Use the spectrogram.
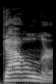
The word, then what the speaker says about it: Gallner: gallner which I found out you're supposed to pronounce it gner it's not g we always said gner okay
